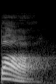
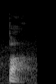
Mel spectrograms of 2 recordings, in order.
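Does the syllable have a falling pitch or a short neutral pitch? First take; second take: falling; neutral. First: The pitch starts high and falls sharply. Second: The pitch is short, light and unchanging. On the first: "the first ba is fourth tone" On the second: "it drops off and just becomes a ba"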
